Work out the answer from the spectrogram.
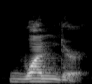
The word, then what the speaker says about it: wonder: So wander is an wander, wander. wonder is an wonder, wonder. So it's the same idea as I want one.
